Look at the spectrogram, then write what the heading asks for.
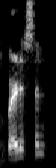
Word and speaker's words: Bredesen: really great guest dale bredesen he said his last rhymes with medicine which i think is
